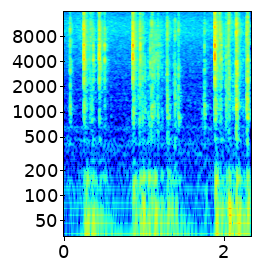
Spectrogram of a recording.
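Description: Close typing on a computer keyboard, three quick bursts of crisp key clicks separated by short pauses, at moderate loudness with no talking.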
